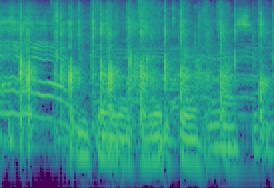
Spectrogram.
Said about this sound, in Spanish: Y tuvo la gentileza de venir a visitarnos, ni más ni menos que con Pilar Gamboa, su coprotagonista, a quienes recibimos con este aplauso gigante.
